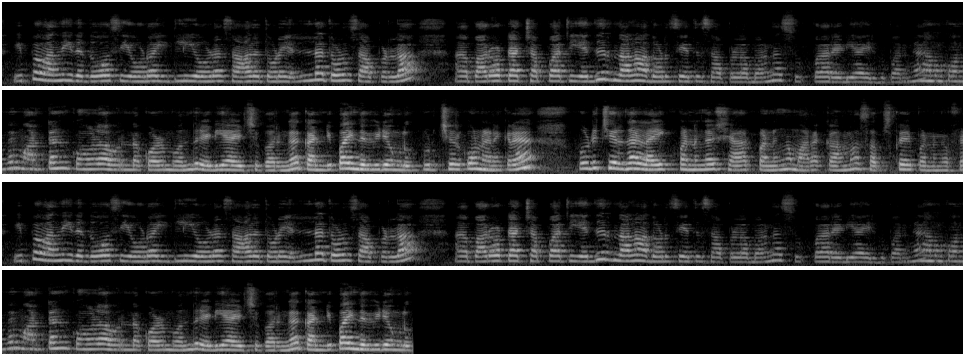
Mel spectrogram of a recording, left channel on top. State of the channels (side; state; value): right; drops out; at 13.8 s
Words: இப்போ வந்து இதை தோசையோட, இட்லியோட, சாதத்தோட எல்லாத்தோடும் சாப்பிடலாம். பரோட்டா, சப்பாத்தி எது இருந்தாலும் அதோட சேர்த்து சாப்பிடலாம் பாருங்க. சூப்பரா ரெடி ஆயிருக்கு பாருங்க. நமக்கு வந்து மட்டன் கோலா உருண்டை குழம்பு வந்து ரெடி ஆயிடுச்சு பாருங்க. கண்டிப்பா இந்த வீடியோ உங்களுக்கு பிடிச்சிருக்கும்னு நினைக்கிறேன். பிடிச்சிருந்தா லைக் பண்ணுங்க, ஷேர் பண்ணுங்க, மறக்காம சப்ஸ்கிரைப் பண்ணுங்க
